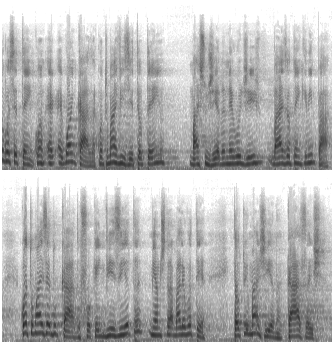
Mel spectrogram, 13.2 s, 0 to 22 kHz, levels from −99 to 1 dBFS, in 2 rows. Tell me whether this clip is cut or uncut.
uncut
